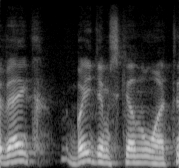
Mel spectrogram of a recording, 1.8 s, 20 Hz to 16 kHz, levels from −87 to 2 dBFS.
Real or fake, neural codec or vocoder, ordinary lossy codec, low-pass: fake; autoencoder, 48 kHz, 128 numbers a frame, DAC-VAE, trained on Japanese speech; AAC, 96 kbps; 14.4 kHz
